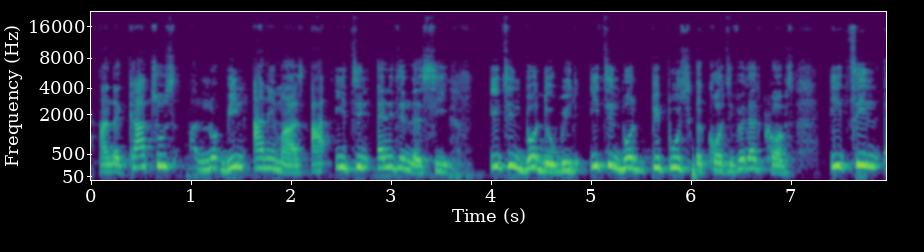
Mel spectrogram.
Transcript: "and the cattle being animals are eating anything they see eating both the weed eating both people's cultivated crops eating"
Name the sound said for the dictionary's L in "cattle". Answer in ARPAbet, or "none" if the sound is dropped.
N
